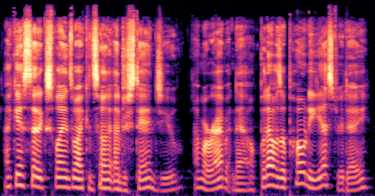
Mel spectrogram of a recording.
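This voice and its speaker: A man's voice: medium pitch, lively intonation, fast, fairly bright tone, lightly acted. A man voicing a timid, anxious female pony turned little rabbit in a storybook, hesitant and stammering. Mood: nervous pleading.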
